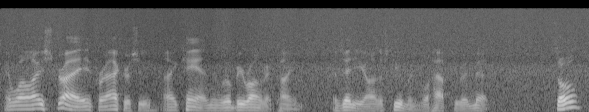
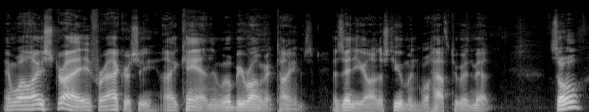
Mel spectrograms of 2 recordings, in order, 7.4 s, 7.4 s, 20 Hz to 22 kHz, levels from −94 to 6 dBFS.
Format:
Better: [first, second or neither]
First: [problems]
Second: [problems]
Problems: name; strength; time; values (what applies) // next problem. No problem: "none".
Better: second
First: hiss; loud; throughout; 7 dB below the speech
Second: none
